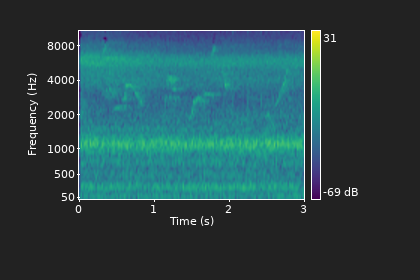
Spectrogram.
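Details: In a backyard in spring, a steady, droning all-day chorus of emerging Brood XIX 13-year periodical cicadas hums without a break, while songbirds at a feeder add scattered rising and falling chirps.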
